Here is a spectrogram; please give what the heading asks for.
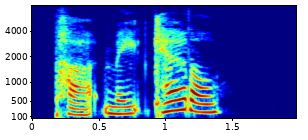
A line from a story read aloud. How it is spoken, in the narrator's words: I said sweetly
